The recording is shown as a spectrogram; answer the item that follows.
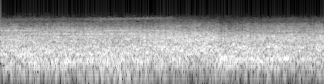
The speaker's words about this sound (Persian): هواپیماهای شکاری ایران بر فراز این سه جزیره در پرواز بودند.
